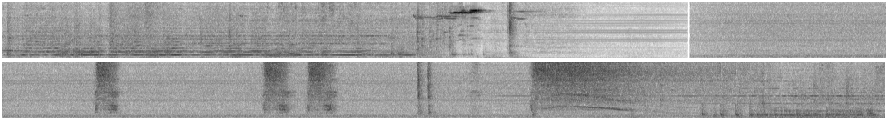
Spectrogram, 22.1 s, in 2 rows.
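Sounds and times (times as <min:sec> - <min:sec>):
brake squeals and click: 0:00.0 - 0:07.0
railcar whine: 0:00.0 - 0:22.0
short hiss of air: 0:12.2 - 0:12.6, 0:14.3 - 0:15.3.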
